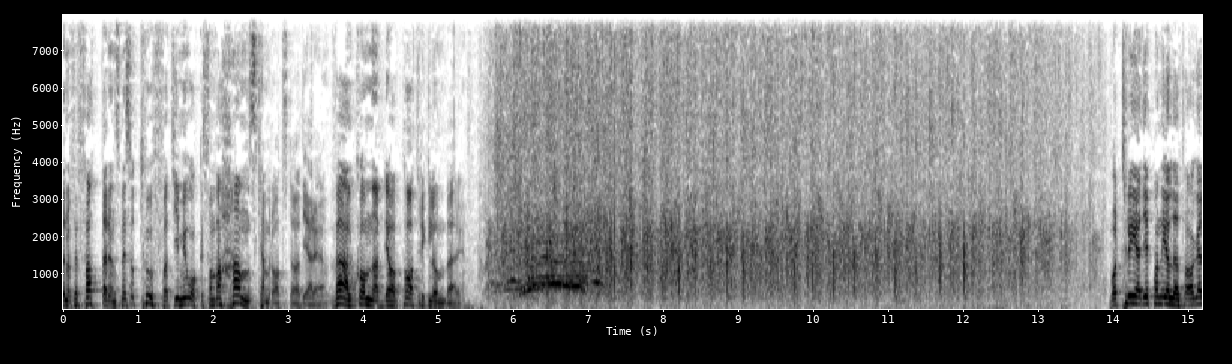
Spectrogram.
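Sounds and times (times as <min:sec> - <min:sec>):
speech: 0:00.0 - 0:06.0, 0:14.0 - 0:15.1
audience applause: 0:05.6 - 0:14.0.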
